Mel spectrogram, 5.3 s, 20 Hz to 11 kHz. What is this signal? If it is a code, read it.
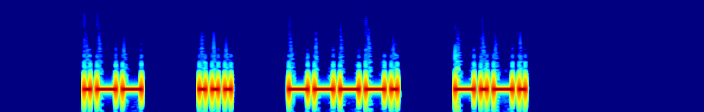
Morse code, heard as a keyed tone, about 25 wpm, spaced as for 14 wpm, 700 Hz. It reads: WS9C
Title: USA Call Signs - 4 Characters - 3x Character Spacing - 25wpm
